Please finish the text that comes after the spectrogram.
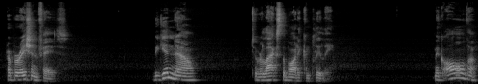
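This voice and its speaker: Man calmly guiding a relaxation meditation. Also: mid-range voice. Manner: calm, instructional, with deliberate pauses. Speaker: yoga nidra teacher guiding a session.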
